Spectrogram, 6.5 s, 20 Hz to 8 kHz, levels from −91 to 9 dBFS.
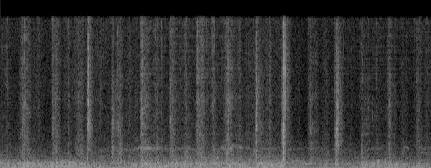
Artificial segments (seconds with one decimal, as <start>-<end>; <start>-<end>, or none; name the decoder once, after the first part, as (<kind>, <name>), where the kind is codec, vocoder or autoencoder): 0.0-0.4 (vocoder, Vocos); 2.1-3.7; 5.0-6.5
